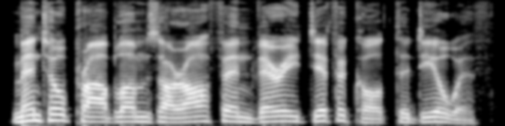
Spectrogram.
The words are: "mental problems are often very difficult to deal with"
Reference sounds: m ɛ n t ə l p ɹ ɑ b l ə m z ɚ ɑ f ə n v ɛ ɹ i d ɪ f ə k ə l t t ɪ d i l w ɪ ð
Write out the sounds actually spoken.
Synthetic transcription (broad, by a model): m ɛ n t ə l p ɹ ɑ b l ə m z ɚ ɑ f ə n v ɛ ɹ i d ɪ f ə k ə l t t ɪ d i l w ɪ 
